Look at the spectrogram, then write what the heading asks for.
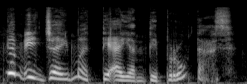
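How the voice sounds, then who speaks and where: A woman's voice: a little high, sing-song, unhurried, no echo, studio quality. An actress playing a blunt, scornful mother in an Ilocano-accented radio drama. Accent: Filipino, Ilocano. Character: scornful mother of a grown daughter, blunt and scheming.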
